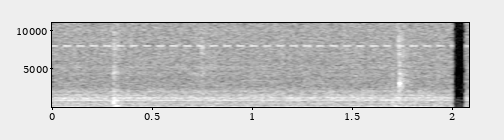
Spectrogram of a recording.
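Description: Bubbles gurgle underwater.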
